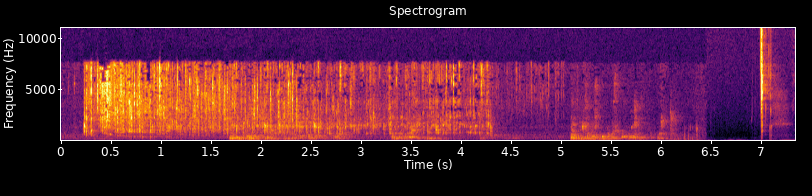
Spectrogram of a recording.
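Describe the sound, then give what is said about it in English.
A water cooler gurgles and splashes as it fills, with several bubbling glugs rising over a steady rush of pouring water, then a sharp click as it stops. “Now, you know when you hear that sound, it's about high time for your water cooler fact.”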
